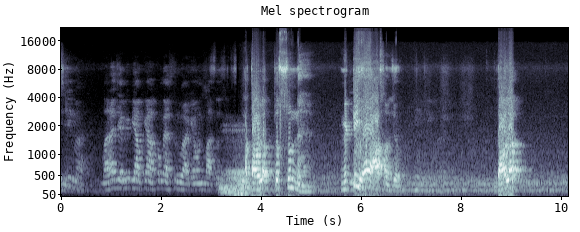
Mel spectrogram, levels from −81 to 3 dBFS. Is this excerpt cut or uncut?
cut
